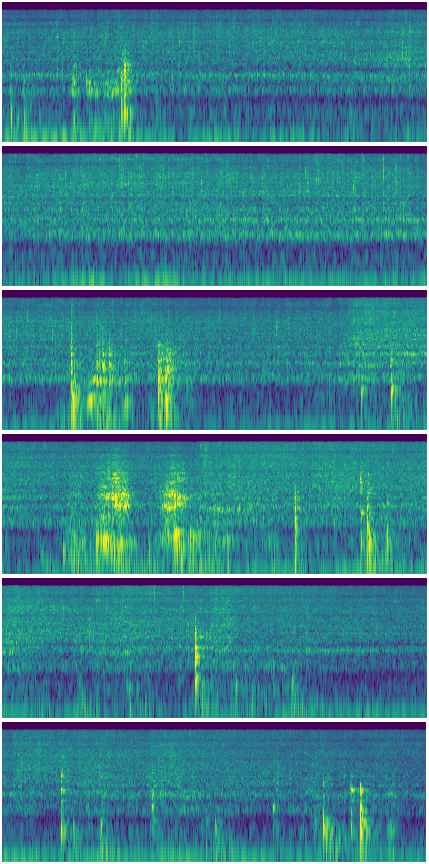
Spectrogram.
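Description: Onion-tomato masala sizzling as it fries in an open stainless steel pressure cooker, stirred with a spatula. The spatula scrapes and knocks against the pot now and then.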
